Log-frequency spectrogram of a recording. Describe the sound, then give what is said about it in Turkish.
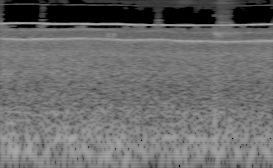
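Strong wind buffets the microphone in a steady, loud roar of low rumbling noise, with a thin high-pitched whine running continuously above it; no one speaks. “Ee, oha rüzgar çok fena.”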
